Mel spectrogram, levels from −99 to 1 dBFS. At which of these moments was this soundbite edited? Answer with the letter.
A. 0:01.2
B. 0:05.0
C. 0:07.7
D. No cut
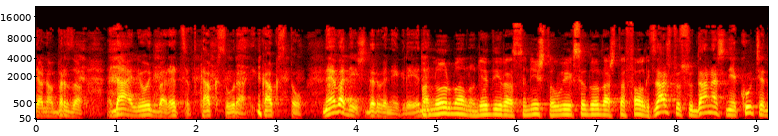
C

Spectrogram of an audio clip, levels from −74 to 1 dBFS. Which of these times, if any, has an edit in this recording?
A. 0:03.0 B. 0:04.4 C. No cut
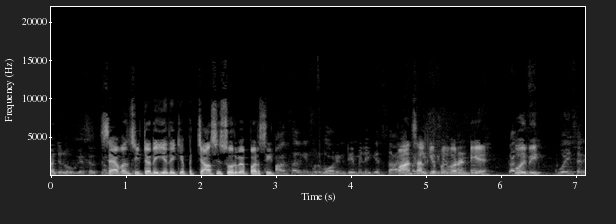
A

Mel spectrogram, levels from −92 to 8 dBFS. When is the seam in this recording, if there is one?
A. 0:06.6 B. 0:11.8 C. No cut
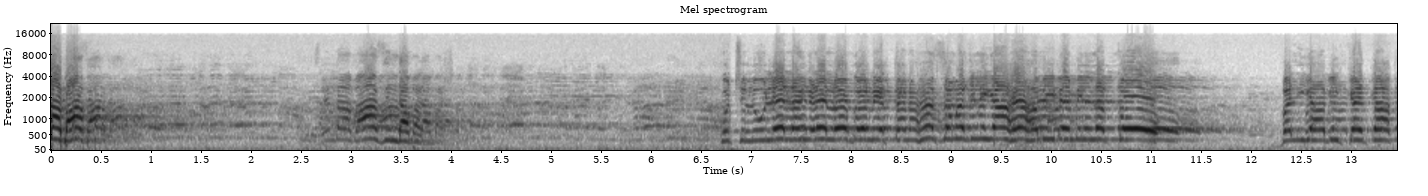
A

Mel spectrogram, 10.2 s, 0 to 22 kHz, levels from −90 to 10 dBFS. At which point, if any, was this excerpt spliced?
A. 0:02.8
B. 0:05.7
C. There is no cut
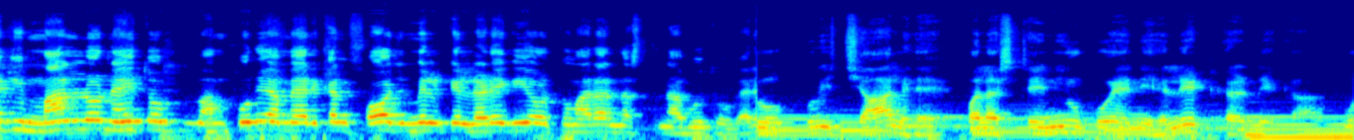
B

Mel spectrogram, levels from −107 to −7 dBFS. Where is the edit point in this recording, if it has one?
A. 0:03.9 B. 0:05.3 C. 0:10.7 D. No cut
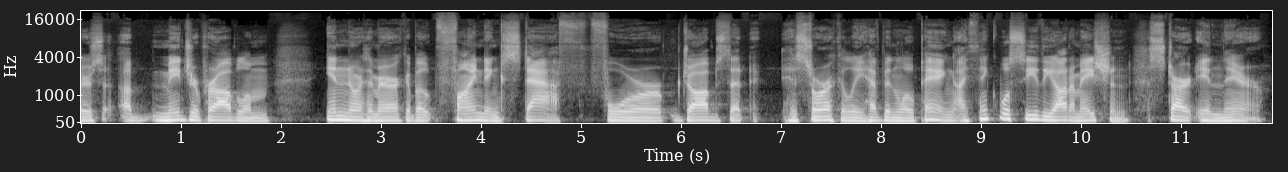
C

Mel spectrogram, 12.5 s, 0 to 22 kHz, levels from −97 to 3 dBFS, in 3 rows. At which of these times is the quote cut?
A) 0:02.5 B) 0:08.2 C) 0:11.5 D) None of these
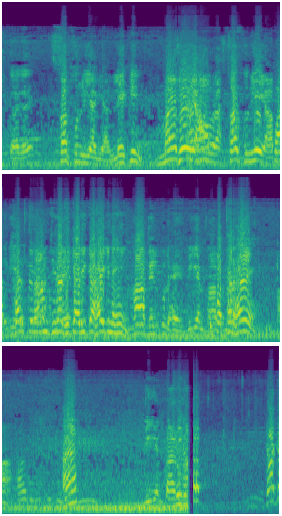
C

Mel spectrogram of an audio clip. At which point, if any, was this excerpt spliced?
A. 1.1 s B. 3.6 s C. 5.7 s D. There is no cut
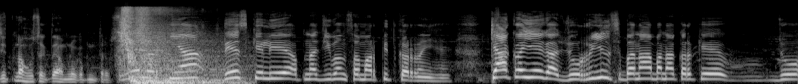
A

